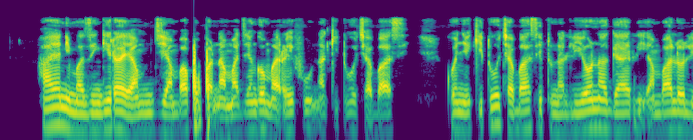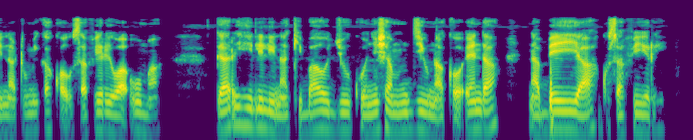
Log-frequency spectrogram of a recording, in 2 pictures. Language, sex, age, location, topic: Swahili, male, 18-24, Nairobi, government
